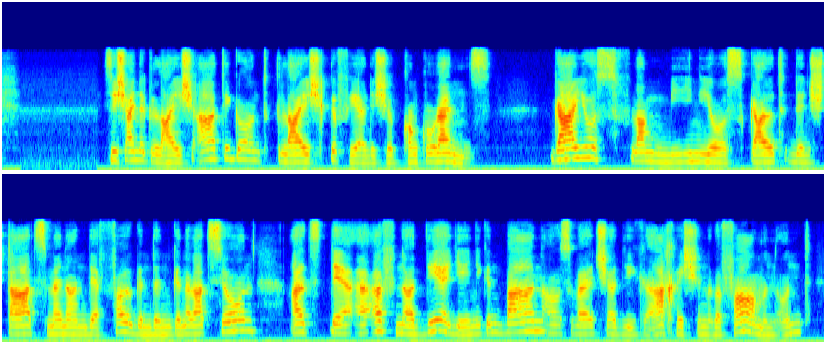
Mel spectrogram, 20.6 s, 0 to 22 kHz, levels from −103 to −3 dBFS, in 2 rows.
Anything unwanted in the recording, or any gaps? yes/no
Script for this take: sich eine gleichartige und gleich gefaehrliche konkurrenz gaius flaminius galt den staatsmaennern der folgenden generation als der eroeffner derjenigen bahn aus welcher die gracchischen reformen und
no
